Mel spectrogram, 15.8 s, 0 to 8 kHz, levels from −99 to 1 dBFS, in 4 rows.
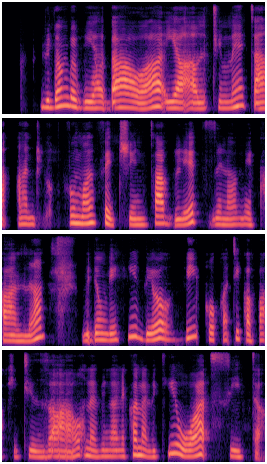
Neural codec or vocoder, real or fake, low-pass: codec, 16 kHz, 1 kbps, FunCodec, trained on Chinese and English, 50 frames a second; fake; 7.2 kHz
